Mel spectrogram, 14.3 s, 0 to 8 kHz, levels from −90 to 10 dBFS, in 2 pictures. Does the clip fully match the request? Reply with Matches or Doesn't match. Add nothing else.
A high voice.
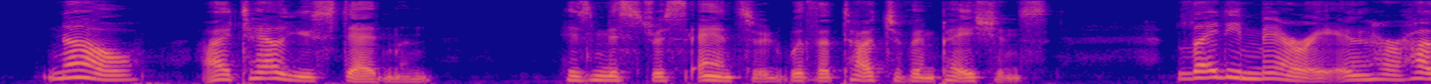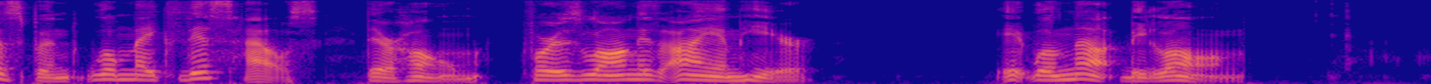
Doesn't match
